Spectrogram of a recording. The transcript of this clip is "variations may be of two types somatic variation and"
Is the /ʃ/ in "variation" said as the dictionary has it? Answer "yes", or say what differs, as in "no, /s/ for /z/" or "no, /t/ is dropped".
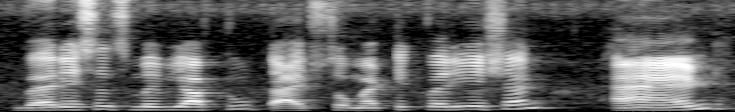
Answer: yes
